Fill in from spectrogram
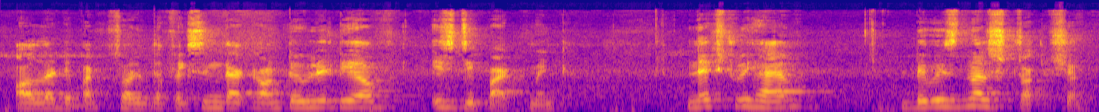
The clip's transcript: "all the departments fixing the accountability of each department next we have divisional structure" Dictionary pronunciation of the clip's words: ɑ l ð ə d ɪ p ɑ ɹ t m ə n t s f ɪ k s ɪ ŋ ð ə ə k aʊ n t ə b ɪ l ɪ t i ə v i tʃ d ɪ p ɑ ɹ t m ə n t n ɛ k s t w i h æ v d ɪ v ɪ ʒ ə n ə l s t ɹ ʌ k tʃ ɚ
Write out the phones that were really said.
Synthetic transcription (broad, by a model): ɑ l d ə d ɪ p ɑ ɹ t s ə t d f ɪ k s ɪ ŋ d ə ə k aʊ n t ə b ɪ l ɪ t i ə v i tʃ d ɪ p ɑ ɹ t m ə n t n ɛ k s t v i h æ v d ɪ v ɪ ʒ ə n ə l s t ɹ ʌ k tʃ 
